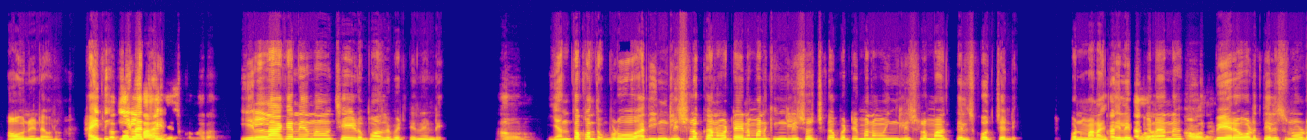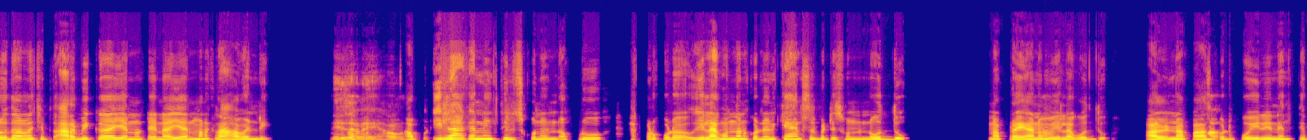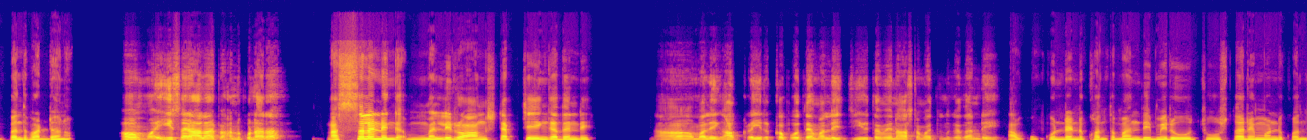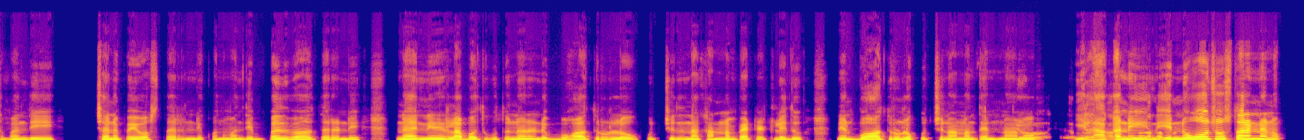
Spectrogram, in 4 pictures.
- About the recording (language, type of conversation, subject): Telugu, podcast, పాస్‌పోర్టు లేదా ఫోన్ కోల్పోవడం వల్ల మీ ప్రయాణం ఎలా మారింది?
- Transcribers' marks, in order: in English: "సో"; in English: "కన్వర్ట్"; chuckle; in English: "కాన్సెల్"; in English: "ఆల్రెడీ"; in English: "పాస్‌పోర్ట్"; in English: "రాంగ్ స్టెప్"; in English: "బాత్రూమ్‌లో"; in English: "బాత్రూమ్‌లో"; tapping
